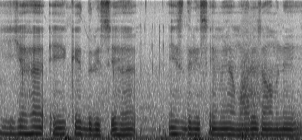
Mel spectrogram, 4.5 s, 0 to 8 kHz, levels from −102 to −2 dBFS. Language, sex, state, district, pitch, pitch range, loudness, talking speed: Hindi, male, Uttar Pradesh, Muzaffarnagar, 120 Hz, 120-130 Hz, -15 LUFS, 130 wpm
